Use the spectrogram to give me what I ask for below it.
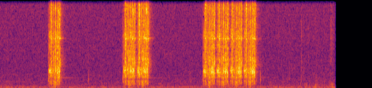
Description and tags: Camera taking shots :)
